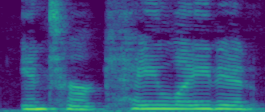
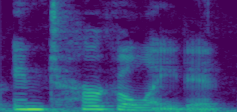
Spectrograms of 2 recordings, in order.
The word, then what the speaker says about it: intercalated: And then you have these things called intercalated or intercalated. Both of those are appropriate pronunciations.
